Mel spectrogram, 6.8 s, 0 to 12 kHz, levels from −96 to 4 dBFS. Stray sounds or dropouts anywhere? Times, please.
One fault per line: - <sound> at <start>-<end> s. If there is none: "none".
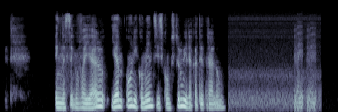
- laugh at 5.9-6.3 s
